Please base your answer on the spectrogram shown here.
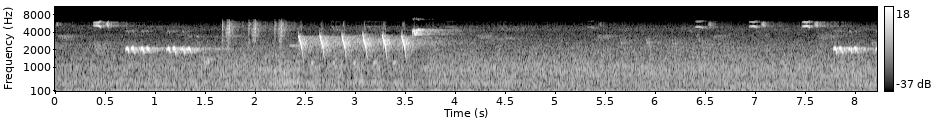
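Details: Common nightingale singing in the morning in May: steady whistled notes, then a fast series of about six sharp repeated clicking notes, followed by a pause and another whistle, against a constant hiss of background noise.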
